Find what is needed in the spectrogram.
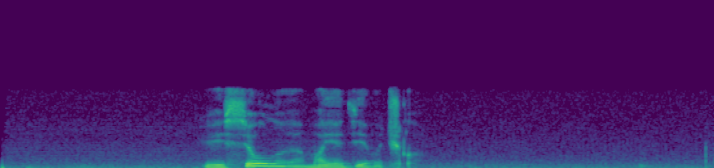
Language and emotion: Russian, sad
